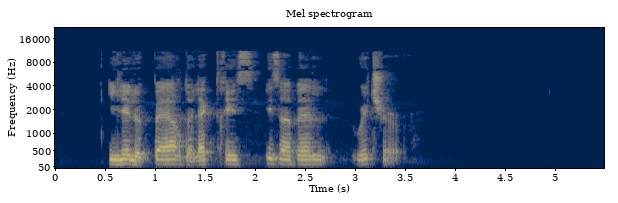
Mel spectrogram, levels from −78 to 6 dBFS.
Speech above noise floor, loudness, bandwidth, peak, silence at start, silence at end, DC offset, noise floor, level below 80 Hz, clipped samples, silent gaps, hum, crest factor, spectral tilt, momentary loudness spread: 59 dB; -17 LUFS; 11.5 kHz; -2 dBFS; 0.55 s; 2.05 s; under 0.1%; -76 dBFS; -60 dBFS; under 0.1%; none; none; 18 dB; -3.5 dB/octave; 8 LU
